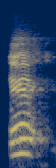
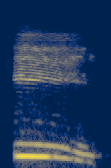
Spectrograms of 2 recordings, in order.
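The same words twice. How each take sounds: First: The vowel is said short and clipped. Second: The vowel is said long and stretched. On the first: "short sound" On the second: "that becomes a long sound"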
